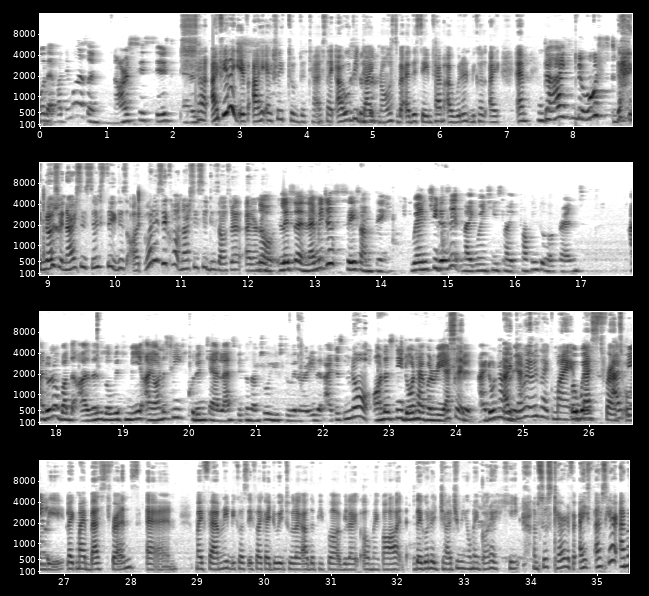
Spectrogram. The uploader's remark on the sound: Our not great audio.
